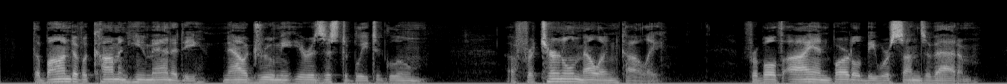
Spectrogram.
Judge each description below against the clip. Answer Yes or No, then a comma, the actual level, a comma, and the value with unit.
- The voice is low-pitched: Yes, low, 105 Hz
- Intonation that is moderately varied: Yes, average, 3.0 semitones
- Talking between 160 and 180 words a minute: No, average, 145 wpm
